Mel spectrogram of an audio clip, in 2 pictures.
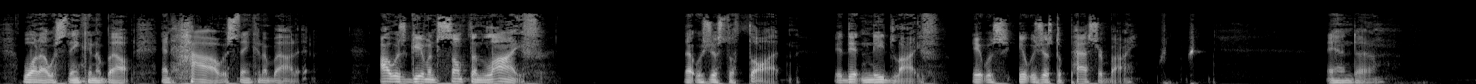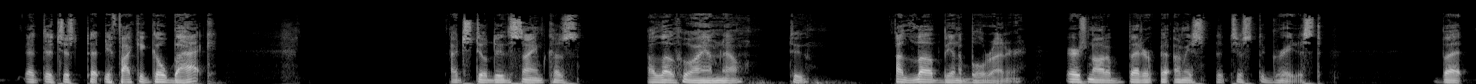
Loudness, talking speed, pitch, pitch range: -21 LUFS, 150 wpm, 100 Hz, 90-110 Hz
